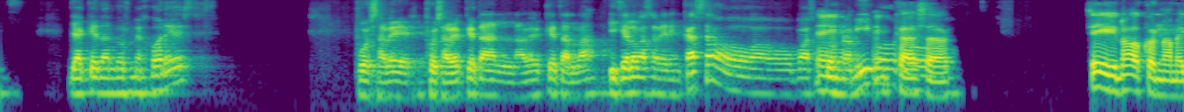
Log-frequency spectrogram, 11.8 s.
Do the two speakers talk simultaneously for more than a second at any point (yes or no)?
yes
